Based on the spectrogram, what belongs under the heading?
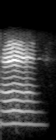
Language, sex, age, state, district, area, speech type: Santali, female, 18-30, West Bengal, Bankura, rural, conversation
